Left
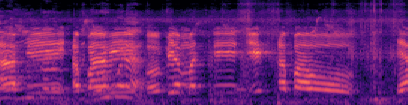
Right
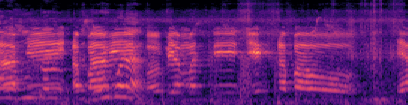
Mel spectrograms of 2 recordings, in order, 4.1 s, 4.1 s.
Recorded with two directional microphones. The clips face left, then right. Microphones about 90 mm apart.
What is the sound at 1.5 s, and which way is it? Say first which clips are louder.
Speech: left 3 dB; 35° left (ahead or behind).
